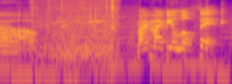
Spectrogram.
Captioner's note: cracker crunching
